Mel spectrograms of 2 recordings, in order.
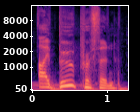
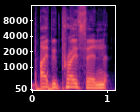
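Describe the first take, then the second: First: The stress falls on an unusual syllable. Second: The stress falls on the typical syllable. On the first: The speaker calls it wrong. "a lot of people say ibuprofen" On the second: The speaker calls it right. "like normal people"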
